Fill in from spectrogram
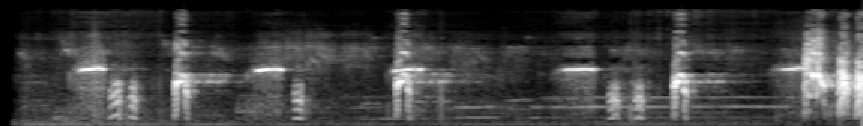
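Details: Grey francolin (Dakhni Teetar) in its natural habitat in Pakistan, giving short, sharp whistled notes, each slightly rising and paired with clicky broadband bursts. The calls are repeated roughly every second with brief silent gaps between.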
